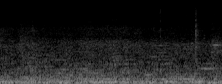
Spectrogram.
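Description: Steady outdoor background noise: a continuous low rumble with faint, indistinct sounds over it and no distinct event.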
